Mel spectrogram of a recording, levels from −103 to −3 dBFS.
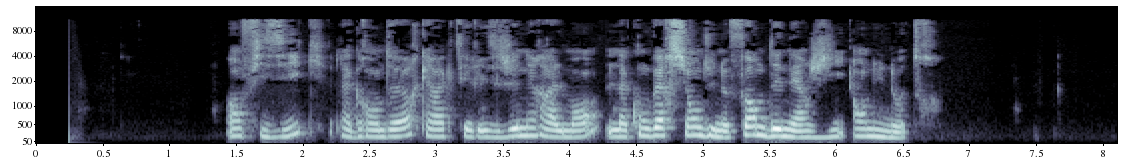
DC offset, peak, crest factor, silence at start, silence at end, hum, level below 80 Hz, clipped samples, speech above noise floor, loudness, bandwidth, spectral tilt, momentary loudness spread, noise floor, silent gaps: under 0.1%; -4 dBFS; 18 dB; 1.45 s; 1.35 s; none; -64 dBFS; under 0.1%; 64 dB; -20 LUFS; 11.5 kHz; -4.5 dB/octave; 12 LU; -83 dBFS; none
